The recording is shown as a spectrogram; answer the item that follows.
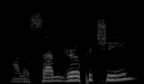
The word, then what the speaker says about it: Alessandro Piccin: AP, as he is known to his teammates, Alessandro Piccin. Jude Dolan has flagged me that is how the name is pronounced.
